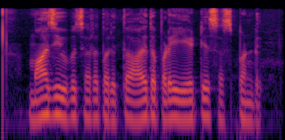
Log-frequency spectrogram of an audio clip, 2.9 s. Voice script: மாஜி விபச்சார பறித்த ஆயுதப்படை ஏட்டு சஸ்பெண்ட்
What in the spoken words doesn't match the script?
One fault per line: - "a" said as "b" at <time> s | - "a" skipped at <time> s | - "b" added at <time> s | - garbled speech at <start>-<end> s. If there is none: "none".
none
